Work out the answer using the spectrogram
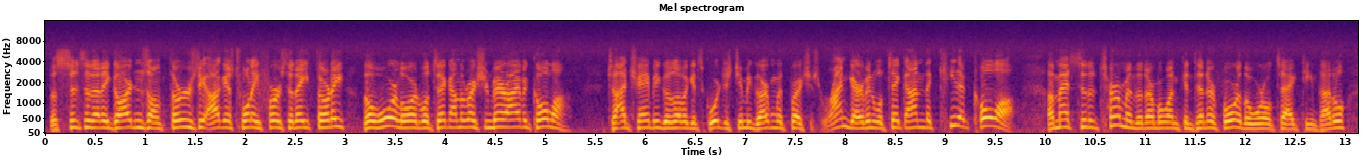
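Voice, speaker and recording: A man's voice: high-pitched, fast, low-quality recording. A male wrestling announcer giving an emphatic event promo, reading out a match card.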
